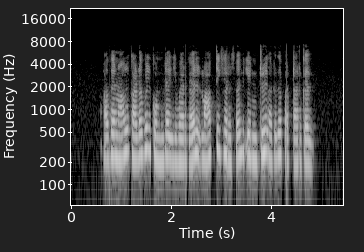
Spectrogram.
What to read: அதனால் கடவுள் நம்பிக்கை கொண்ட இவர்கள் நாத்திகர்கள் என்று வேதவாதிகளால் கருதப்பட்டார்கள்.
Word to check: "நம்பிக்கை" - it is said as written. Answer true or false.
false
